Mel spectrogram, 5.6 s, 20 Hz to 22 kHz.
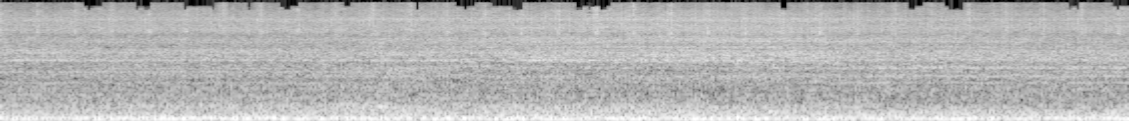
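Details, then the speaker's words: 2002 Chevrolet Silverado V8 idling with a steady, even rumble and no stumble after a drive, following misfires on old gas; suspected dirty injectors, now sounds normal. "It actually sounds like a V8. So hopefully I don't this part anymore. Maybe it was just dirty injectors."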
